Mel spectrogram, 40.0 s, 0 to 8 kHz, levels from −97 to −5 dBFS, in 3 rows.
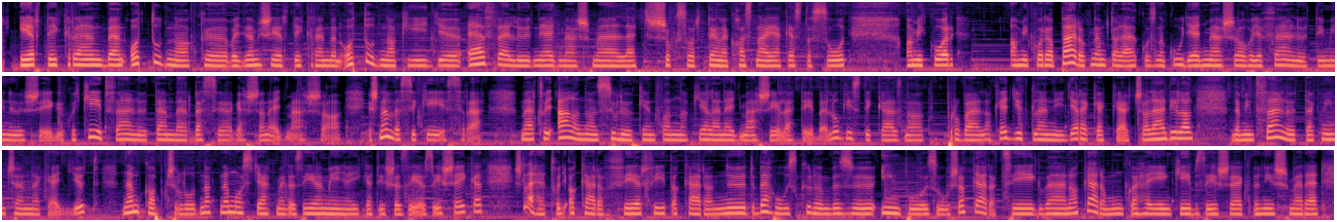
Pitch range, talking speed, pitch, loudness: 180-200 Hz, 135 wpm, 185 Hz, -29 LUFS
